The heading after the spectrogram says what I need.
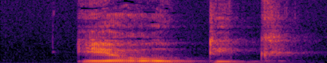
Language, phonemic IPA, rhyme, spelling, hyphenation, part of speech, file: Dutch, /ˌeː.roːˈtik/, -ik, erotiek, ero‧tiek, noun, Nl-erotiek.ogg
- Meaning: 1. eroticism (erotic love, erotic activity) 2. erotica (erotic subject matter)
